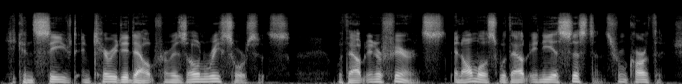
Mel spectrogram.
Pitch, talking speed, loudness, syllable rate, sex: 100 Hz, 165 wpm, -20 LUFS, 6.2 syllables/s, male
